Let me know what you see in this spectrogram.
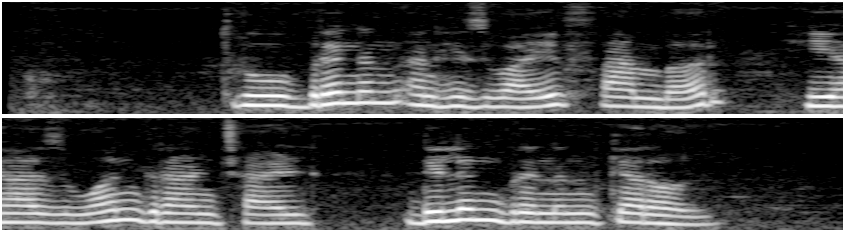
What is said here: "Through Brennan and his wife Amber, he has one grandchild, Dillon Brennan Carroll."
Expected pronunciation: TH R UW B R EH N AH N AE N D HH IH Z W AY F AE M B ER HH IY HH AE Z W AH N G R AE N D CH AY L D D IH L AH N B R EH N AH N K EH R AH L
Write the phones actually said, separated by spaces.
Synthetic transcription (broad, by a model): T R UW B R EH N AH N AE N D HH IH Z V AY F AE M B ER HH IY HH AE Z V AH N G R AE N D CH AY L D D IH L AH N B R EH N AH N K EH R AH L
